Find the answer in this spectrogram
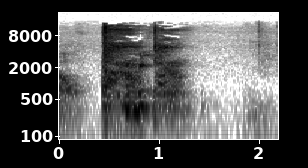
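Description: A man's single throat-clearing cough, starting abruptly about half a second in and lasting about a second.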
